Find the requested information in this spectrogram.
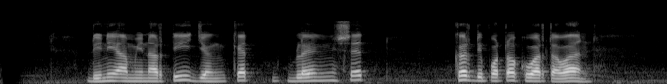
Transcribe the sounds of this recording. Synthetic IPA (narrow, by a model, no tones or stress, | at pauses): diniaminart̪id͡ʒɨŋkɛt̪̚blɛŋsɛt̪̚ | kɨrdipɔt̪ɔkuwart̪awan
